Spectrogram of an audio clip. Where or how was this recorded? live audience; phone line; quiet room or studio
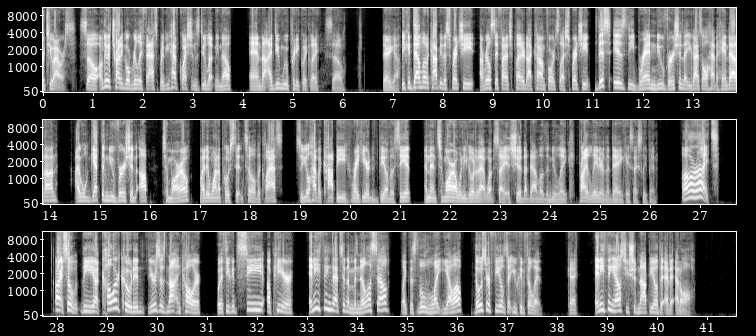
live audience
